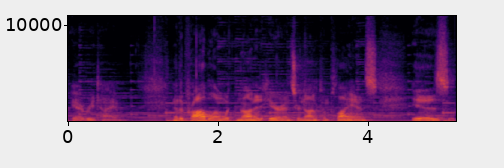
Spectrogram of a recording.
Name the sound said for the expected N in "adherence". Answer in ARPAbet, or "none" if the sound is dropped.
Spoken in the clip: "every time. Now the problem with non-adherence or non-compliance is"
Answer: N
